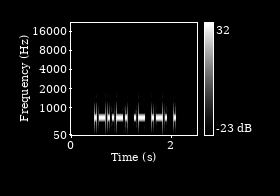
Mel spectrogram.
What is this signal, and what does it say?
Morse code, heard as a keyed tone, about 27 wpm, 650 Hz. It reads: "ARE
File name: Book Two / 01-Chapter 1 - 27 WPM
